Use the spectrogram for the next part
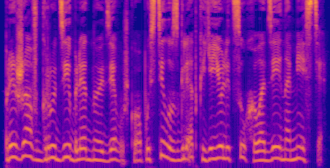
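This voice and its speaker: A woman narrates a fantasy novel in the first person, reading in a steady, even manner. Her voice sits in a mid-range register. The recording is close and dry, with no room sound. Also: medium pitch, normal speed, no room sound. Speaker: audiobook narrator.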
